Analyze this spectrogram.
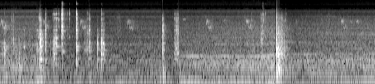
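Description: Metal clicks and clanks of a wrench turning the bolts of a Strut-Pro cutlass bearing puller, tightened to force the old cutlass bearing out of the prop-shaft strut. A quick run of clicks comes in the first two seconds, two more follow, and a single louder knock with a short ring comes about five and a half seconds in.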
